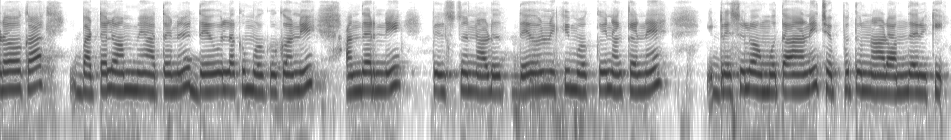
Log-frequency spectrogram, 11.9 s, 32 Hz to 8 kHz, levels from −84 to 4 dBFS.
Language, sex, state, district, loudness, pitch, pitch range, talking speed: Telugu, female, Telangana, Nalgonda, -21 LUFS, 225 Hz, 215-235 Hz, 80 wpm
